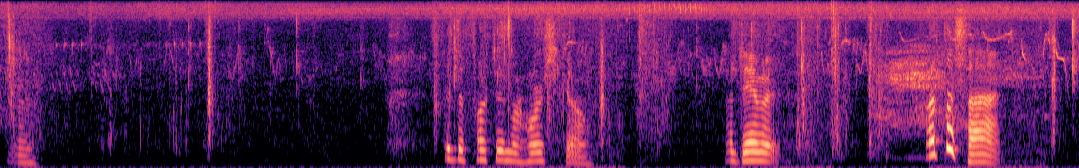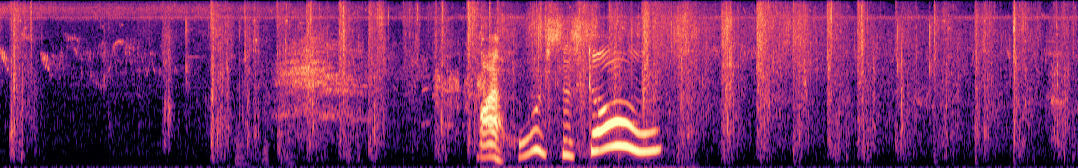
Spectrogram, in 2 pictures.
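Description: Footsteps crunch on grass and dirt.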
